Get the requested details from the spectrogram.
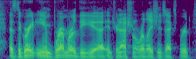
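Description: Talking at a very fast pace with vocal fry, a man with a very deep, low pitch is heard on a very clean recording with a silent background. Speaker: podcast host and journalist. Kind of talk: panel discussion.

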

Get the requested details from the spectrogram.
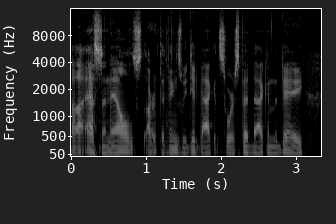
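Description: Speaking at a fairly quick pace with an American accent, a man with a plain, everyday voice and a fairly low pitch comes through on a very clean recording with a silent background. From Montana. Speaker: podcast co-host. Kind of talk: casual chat.

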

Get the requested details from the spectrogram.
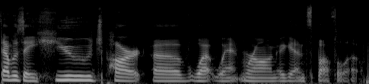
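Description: In a normal speaking voice, a woman speaks at a moderate pace with fairly even intonation on a very clean recording with a silent background. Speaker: sports podcast co-host. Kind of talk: casual sports analysis chat.

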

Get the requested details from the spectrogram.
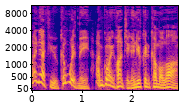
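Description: Someone speaks at a fairly quick pace in a put-on character voice. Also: man, very clean recording, silent background. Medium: read story.

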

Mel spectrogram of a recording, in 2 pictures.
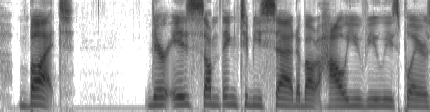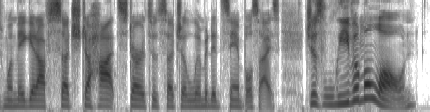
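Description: A woman with a normal speaking voice and an American accent, fairly low in pitch, at a moderate pace, on a very clean recording with a silent background. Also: ordinary pitch variation. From Minnesota, US. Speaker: hockey analyst, former goaltender. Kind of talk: casual chat.

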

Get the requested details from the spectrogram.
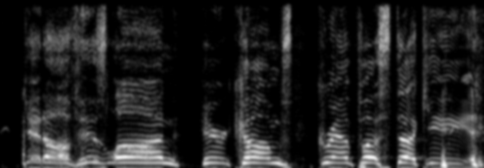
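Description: A man uses a put-on character voice, speaking at a very slow pace with an extremely high pitch. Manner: gruff, shouting.

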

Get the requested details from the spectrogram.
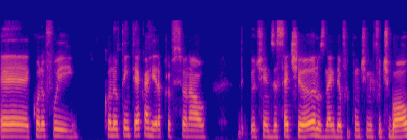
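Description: A woman's voice comes through with a dry, close sound and no echo. The background is quiet. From Paraná, Brazil. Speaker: MMA fighter. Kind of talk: casual interview. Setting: phone call.

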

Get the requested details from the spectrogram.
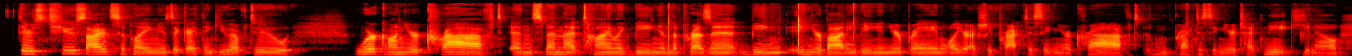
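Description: Recorded very cleanly against a silent background, the speaker has an American accent, a moderate pace and fairly even intonation. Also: woman, very deep, low pitch for a woman. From US Midwest, southwest Missouri. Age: 30s. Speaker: musician and recording engineer. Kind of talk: interview monologue.

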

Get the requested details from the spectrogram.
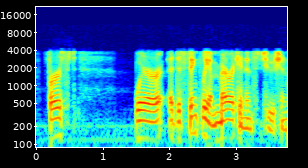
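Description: Here a man talks in an ordinary speaking voice at a moderate pace, his pitch varying in an ordinary way. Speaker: cultural center CEO. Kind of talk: interview. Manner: formal.

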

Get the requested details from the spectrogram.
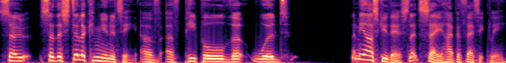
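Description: A man with a British accent speaks at a moderate pace with lively intonation in a very clean recording with a silent background. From Britain. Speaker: news podcast host. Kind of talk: interview.

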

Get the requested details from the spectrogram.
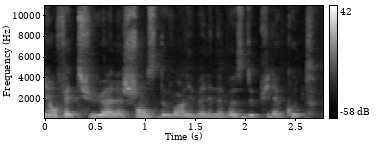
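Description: With audible room echo, a woman speaks at a fairly quick pace, with medium pitch and ordinary pitch variation. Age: 20s. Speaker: environmental education worker, former whale volunteer. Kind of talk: casual interview.

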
